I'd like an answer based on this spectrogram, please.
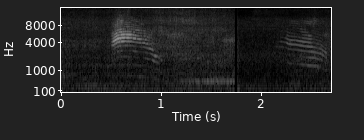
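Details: Abandoned white kitten, a domestic cat, meowing while being picked up and carried along a street: two thin, high, falling cries about two seconds apart, with faint background hum.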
